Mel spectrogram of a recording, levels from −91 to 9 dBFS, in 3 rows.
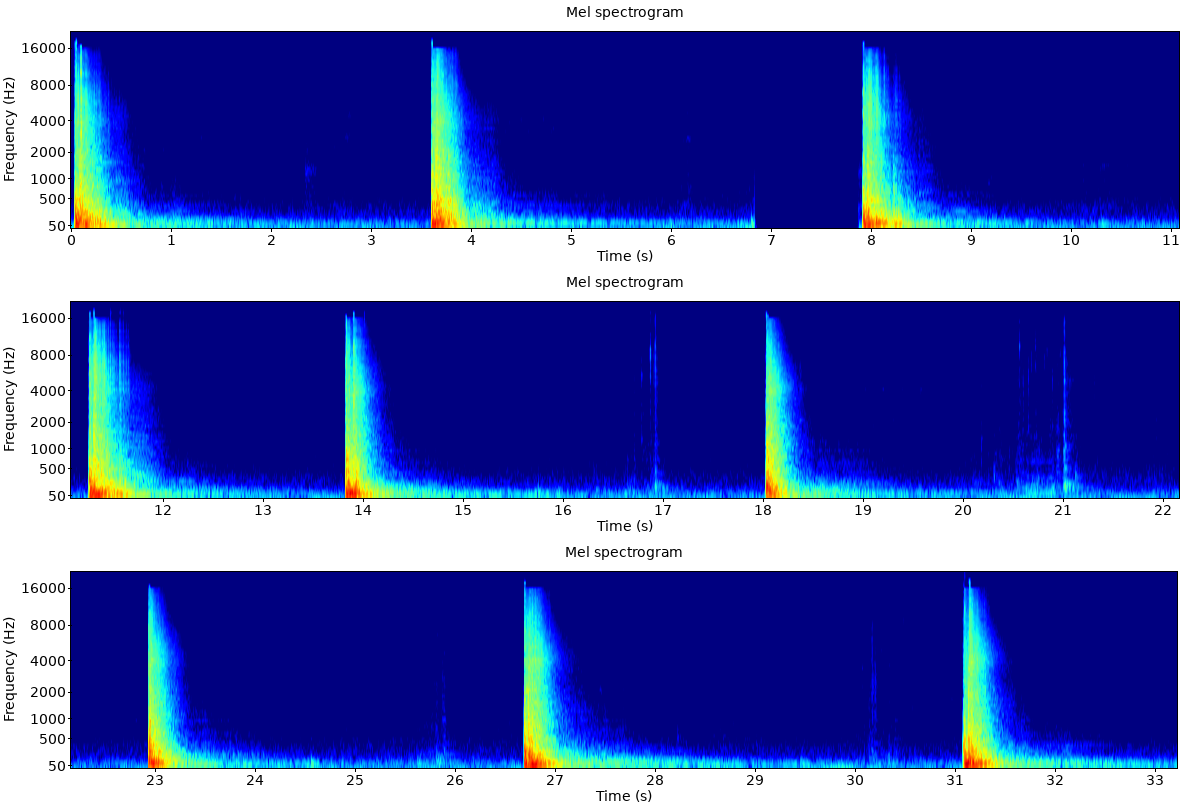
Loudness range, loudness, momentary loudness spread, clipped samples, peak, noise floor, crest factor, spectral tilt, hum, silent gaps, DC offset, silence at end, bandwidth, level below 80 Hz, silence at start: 4 LU; -18 LUFS; 25 LU; under 0.1%; 0 dBFS; -70 dBFS; 24 dB; -6.5 dB/octave; none; 6.86-7.87 s; under 0.1%; 1.8 s; 14 kHz; -26 dBFS; 0.05 s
